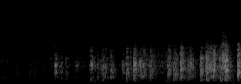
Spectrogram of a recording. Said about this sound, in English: Hey, you! Pull up that horse! Stop, you hear? Sorry, Judge. I'm in a hurry. Pull up that horse, or by gobs, I'll pull you down off of it.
